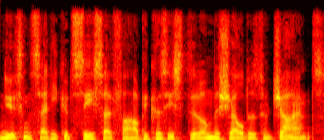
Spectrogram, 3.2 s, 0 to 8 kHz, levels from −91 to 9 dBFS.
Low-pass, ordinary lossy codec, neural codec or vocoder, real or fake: 7.2 kHz; Opus, 64 kbps; codec, 16 kHz in and 24 kHz out, 1.1 kbps, FireRedTTS-2 codec; fake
